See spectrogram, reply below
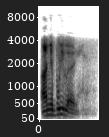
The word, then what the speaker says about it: Anyabwile: Anyabwile.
